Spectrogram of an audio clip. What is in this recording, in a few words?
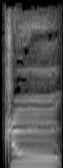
"zhu1", Chinese; chinese-voice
